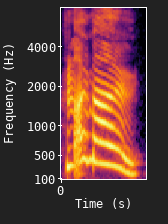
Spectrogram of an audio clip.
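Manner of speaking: bright, loud call of a name; joyful call. Acted. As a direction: call out to the baby with delight. Teen greets baby sister joyfully.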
